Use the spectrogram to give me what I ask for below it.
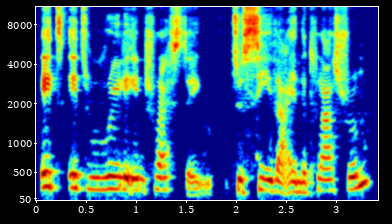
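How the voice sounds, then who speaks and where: A middle-aged woman from Cameroon, a teacher and coach, answering interview questions thoughtfully with frequent pauses and restarts over a video call. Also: mid-range voice, expressive, darkish tone.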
